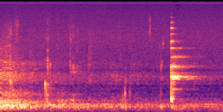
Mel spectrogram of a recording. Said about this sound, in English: Ponder that as I inconspicuously drink this water real quick.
